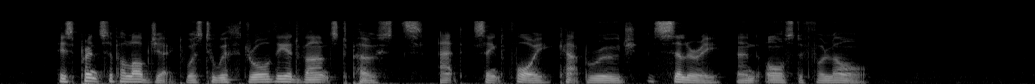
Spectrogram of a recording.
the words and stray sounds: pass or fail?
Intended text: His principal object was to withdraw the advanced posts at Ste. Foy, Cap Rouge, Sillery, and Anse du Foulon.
pass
